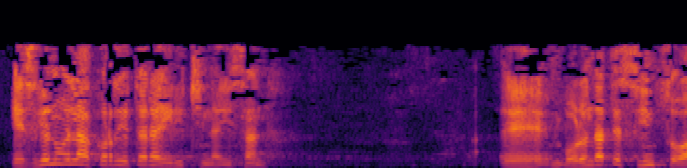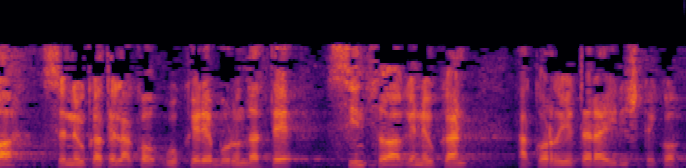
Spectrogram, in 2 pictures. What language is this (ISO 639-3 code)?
eus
